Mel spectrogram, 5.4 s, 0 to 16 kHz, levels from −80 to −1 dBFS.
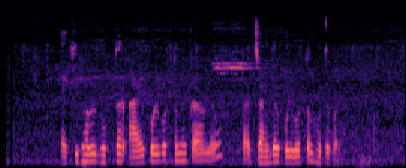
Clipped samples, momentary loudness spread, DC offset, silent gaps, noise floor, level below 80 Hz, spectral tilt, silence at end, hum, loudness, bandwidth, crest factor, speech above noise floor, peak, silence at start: under 0.1%; 21 LU; under 0.1%; none; -55 dBFS; -74 dBFS; -5 dB/octave; 0.05 s; none; -29 LUFS; 11 kHz; 20 dB; 26 dB; -12 dBFS; 0.8 s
